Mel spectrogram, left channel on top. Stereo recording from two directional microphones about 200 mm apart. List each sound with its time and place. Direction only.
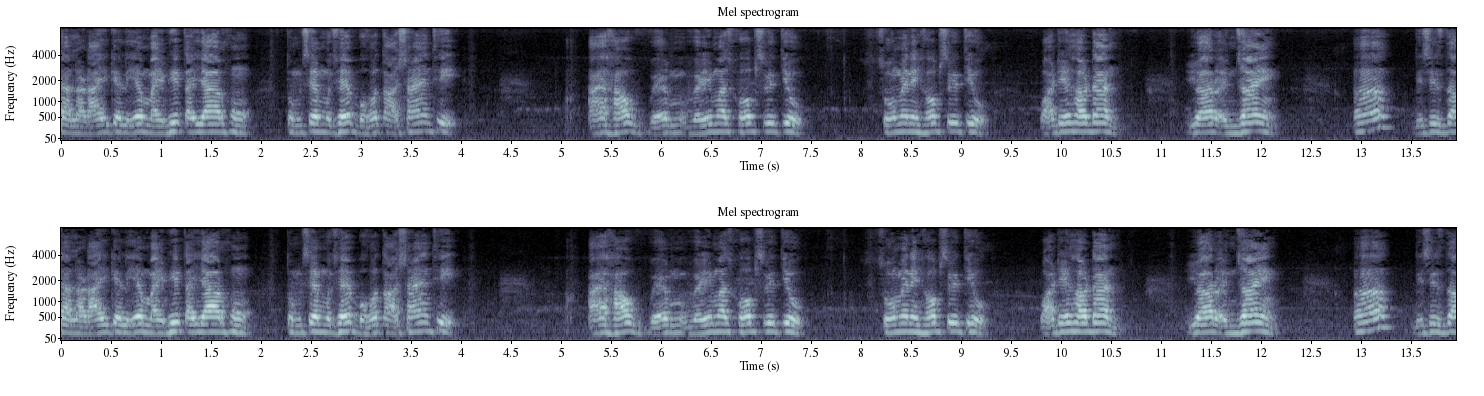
0.0 s speech: 20° left (ahead or behind)
5.2 s speech: 15° left (ahead or behind)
